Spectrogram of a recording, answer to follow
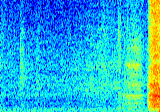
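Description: Quiet room tone, then a man's short intake of breath about one and a half seconds in, just before he speaks again.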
